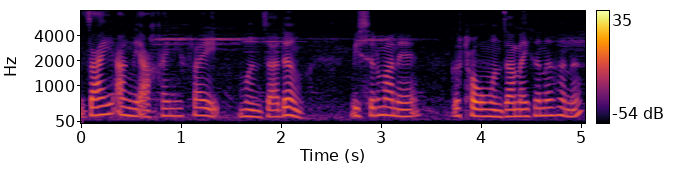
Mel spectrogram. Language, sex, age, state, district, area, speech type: Bodo, female, 30-45, Assam, Udalguri, urban, spontaneous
